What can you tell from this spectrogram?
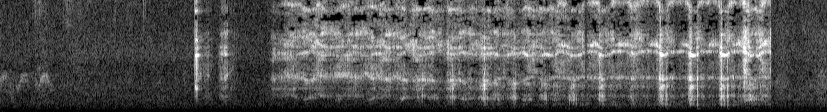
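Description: Flat hand-held sharpening stone scraped in quick strokes along the edge of an axe bit, a rasping scrape with a high ringing tone. A couple of light clicks come about two seconds in; the strokes start just under three seconds in and stop suddenly near the end.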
